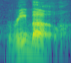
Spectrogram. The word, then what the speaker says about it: Ribault: So there's your history lesson, and it sounds like the final answer is Ree-beau.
